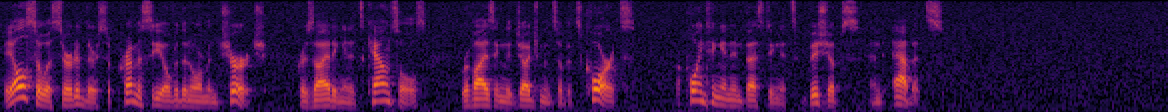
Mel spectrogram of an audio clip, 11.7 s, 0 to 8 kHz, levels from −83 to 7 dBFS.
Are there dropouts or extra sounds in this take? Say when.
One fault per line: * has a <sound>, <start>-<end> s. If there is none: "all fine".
all fine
